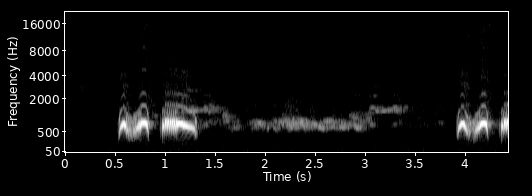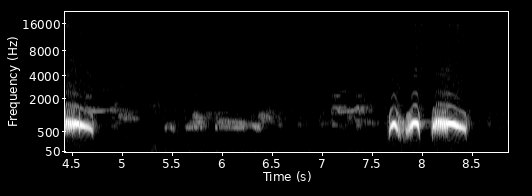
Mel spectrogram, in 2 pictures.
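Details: Spotted dove cooing in the quick 'thúc gù' style for training decoy doves and luring wild birds: three spaced phrases, each two arched hoots and a longer coo, about three seconds apart, with soft burbling between.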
